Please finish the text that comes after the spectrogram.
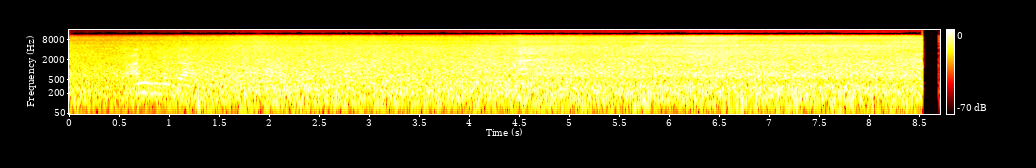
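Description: Sea waves washing onto the shore at Bukana beach in the early morning, a loud, dense, continuous roar of surf that holds steady throughout before cutting off abruptly at the end.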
